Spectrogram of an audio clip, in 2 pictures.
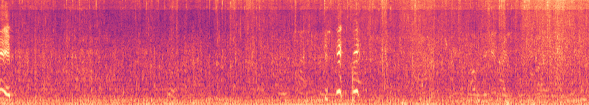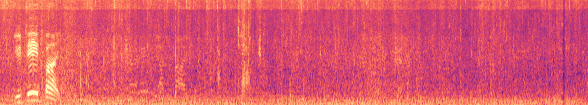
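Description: An elderly man talks calmly close by, outdoors in light wind.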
